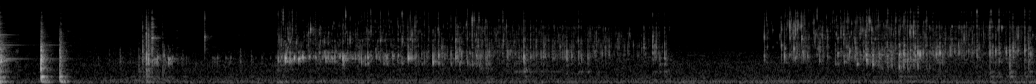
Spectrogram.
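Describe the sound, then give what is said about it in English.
Tea pouring into a cup: a few light clicks first, then two steady stretches of liquid streaming, moderately loud, with no voices. “Brenda smiles at Jackie as she pours the tea.”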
